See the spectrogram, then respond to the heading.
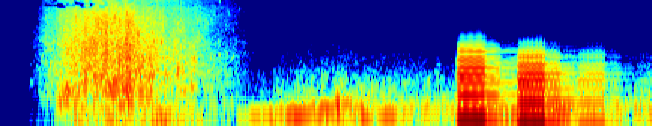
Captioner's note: sound of water splashing; underwater sounds in the background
